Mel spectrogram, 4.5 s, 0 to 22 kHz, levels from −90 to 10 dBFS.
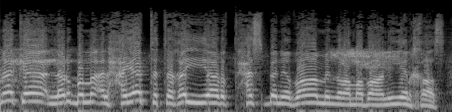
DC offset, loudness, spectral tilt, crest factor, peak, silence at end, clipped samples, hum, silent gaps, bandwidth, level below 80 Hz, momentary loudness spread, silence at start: under 0.1%; -19 LUFS; -4 dB/octave; 8 dB; -10 dBFS; 0.1 s; under 0.1%; none; none; 16 kHz; -50 dBFS; 4 LU; 0 s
